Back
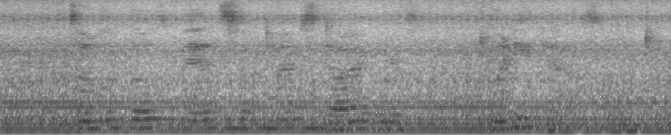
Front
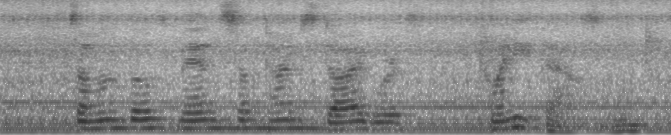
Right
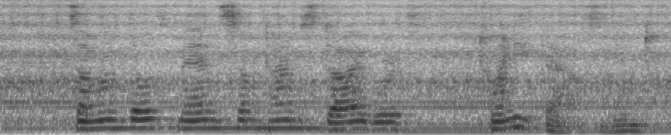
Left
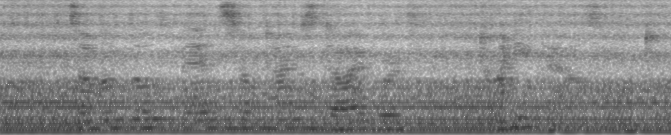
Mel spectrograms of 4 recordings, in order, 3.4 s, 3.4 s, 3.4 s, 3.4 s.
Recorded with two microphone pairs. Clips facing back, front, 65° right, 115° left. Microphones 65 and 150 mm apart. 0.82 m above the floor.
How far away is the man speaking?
About 1.8 m.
